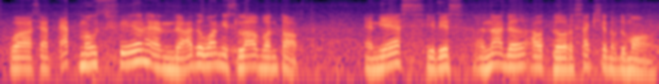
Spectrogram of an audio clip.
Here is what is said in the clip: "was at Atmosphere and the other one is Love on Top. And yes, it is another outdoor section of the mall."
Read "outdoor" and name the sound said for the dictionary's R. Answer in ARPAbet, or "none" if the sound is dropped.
R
